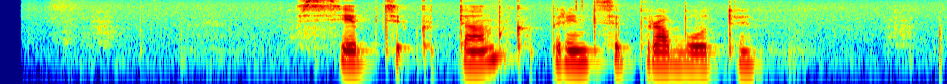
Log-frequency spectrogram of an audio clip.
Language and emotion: Russian, neutral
